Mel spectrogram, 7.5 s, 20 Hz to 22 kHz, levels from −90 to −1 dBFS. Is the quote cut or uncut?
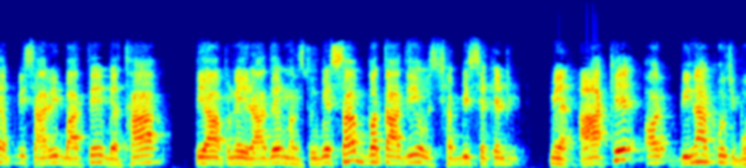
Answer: uncut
